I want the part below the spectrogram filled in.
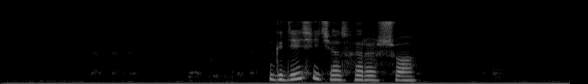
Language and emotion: Russian, sad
